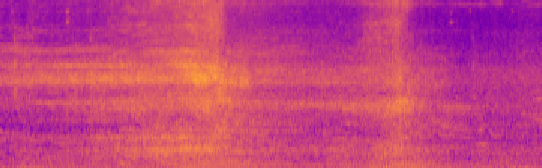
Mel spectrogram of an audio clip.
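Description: Motor scooters approach and pass close by, one after another.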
